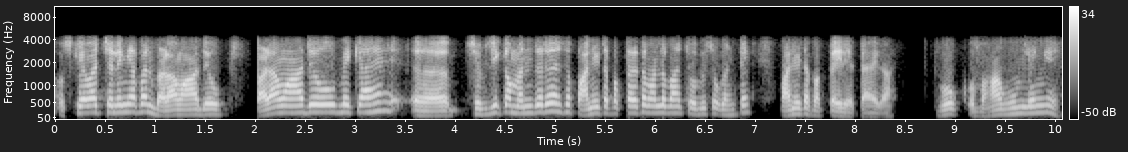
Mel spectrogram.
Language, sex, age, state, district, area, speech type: Hindi, male, 18-30, Madhya Pradesh, Seoni, urban, conversation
